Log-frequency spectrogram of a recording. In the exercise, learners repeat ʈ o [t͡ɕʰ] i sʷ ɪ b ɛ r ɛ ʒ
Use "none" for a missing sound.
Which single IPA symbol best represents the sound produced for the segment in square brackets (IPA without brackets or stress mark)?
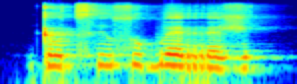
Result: t͡sʰ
